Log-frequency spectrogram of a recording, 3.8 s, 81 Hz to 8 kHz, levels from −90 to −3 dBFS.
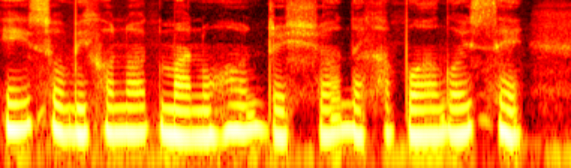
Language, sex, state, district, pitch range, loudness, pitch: Assamese, female, Assam, Kamrup Metropolitan, 200-225 Hz, -14 LUFS, 210 Hz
